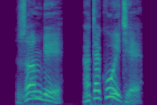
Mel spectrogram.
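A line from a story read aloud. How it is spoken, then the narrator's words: Thunderous roar. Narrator (Russian): проревел Ксатул, и от его голоса сама пустыня задрожала от страха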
